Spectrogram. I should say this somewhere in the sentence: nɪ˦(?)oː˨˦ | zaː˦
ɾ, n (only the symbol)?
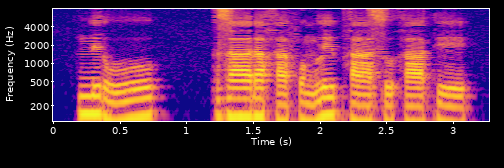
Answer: ɾ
